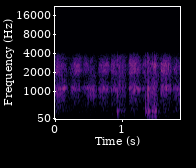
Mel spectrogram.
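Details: Chow Chow rolling around on a yoga room floor indoors, giving short soft whimpering and grunting sounds with brief breathy bursts, while a person speaks gently nearby.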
